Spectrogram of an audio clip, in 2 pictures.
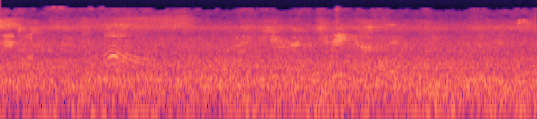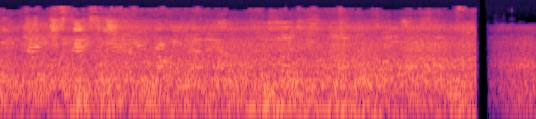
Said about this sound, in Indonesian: ini kami naik kereta nih ya di Beijing, Cina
